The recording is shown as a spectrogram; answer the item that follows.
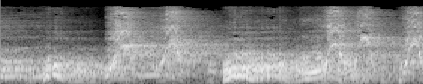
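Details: Lemur giving dog-like barks: loud, rough calls with rich harmonics, about five in under three seconds, some sliding up then down in pitch.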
